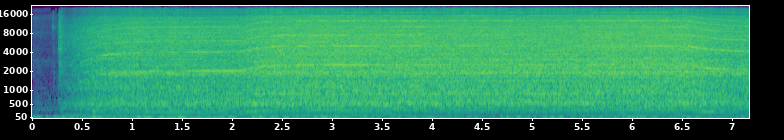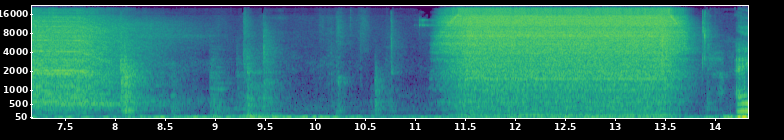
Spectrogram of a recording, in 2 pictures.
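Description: A Conair Testa Rossa hair dryer blows with a steady loud whir that shifts pitch once, then cuts off amid handling clatter before starting again briefly and stopping.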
